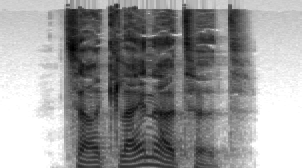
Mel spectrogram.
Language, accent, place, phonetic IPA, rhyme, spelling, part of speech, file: German, Germany, Berlin, [t͡sɛɐ̯ˈklaɪ̯nɐtət], -aɪ̯nɐtət, zerkleinertet, verb, De-zerkleinertet.ogg
- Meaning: inflection of zerkleinern: 1. second-person plural preterite 2. second-person plural subjunctive II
